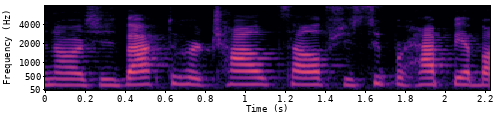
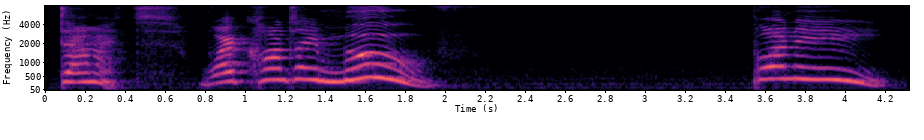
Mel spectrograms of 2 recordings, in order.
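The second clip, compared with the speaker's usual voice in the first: high, loud cry of frustration; acted desperate shout; 8 semitones higher, 6 dB louder, slower than usual. Trapped fighter calling to Bonnie, desperate shout. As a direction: strain it out, stretching the words.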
